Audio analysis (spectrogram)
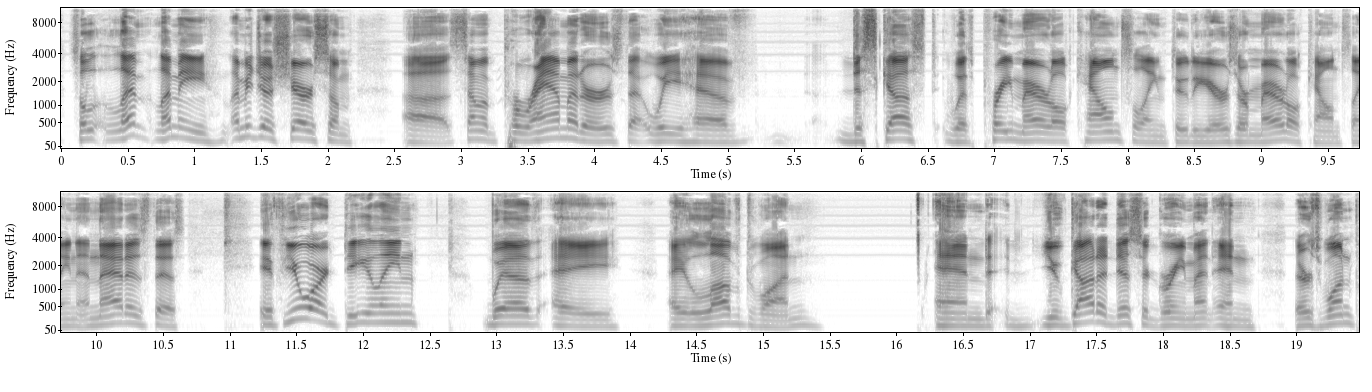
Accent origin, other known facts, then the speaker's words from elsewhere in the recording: Midwest, United States; because I'm from the Midwest. I have a bit of an easygoing personality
